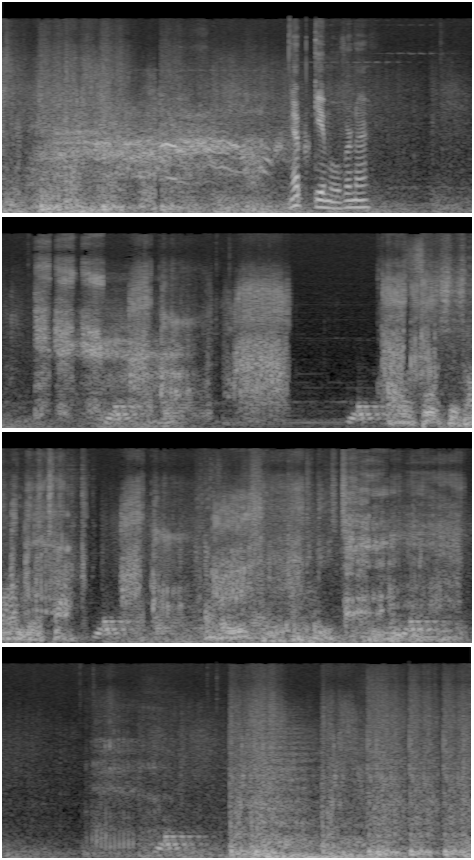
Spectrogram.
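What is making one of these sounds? Explosions boom during a battle.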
